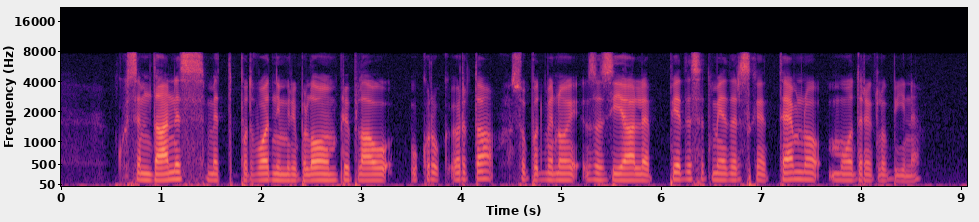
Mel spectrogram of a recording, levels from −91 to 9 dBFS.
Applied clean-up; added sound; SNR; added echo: none; none; none; none.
